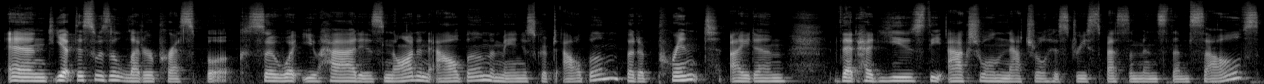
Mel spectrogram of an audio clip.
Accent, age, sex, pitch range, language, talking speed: American, 40-59, female, 145-170 Hz, English, 145 wpm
